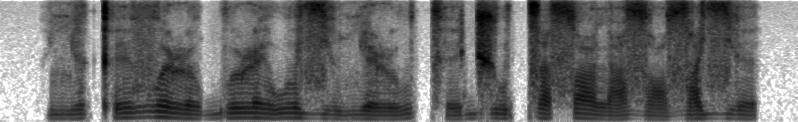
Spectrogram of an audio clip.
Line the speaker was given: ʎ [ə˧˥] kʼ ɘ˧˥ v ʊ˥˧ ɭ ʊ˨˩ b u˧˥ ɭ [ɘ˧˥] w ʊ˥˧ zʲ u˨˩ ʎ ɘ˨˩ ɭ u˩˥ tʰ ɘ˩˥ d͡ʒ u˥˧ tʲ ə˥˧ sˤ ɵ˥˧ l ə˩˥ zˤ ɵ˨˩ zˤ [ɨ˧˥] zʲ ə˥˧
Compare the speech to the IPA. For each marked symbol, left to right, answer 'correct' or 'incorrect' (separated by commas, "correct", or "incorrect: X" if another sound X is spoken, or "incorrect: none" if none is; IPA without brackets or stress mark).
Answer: incorrect: ə˩˥, incorrect: ɘ˥˧, correct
